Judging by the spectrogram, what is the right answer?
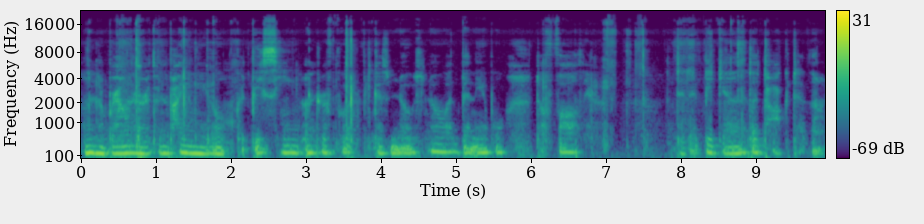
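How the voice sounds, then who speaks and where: A woman narrating a storybook for ASMR in a hushed, unhurried, breathy whisper. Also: low voice, level tone, slight background noise, poor audio. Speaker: bedtime story reader.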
